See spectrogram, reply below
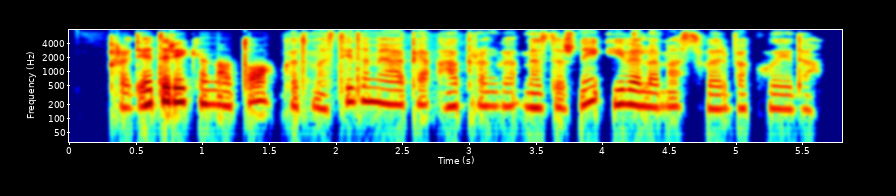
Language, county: Lithuanian, Panevėžys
